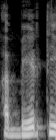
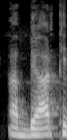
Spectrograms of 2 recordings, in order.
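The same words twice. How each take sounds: First: Said in the usual way. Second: अभ्यर्थी with a long yaa; mispronounced अभ्यर्थी. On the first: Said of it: "अभ्यर्थी होता है". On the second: Shown as a demonstration. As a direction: say अभ्यर्थी as "abhyaar-thi". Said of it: "अभ्यर्थी नहीं होता".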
